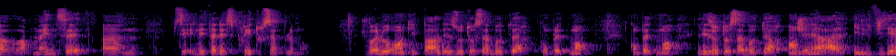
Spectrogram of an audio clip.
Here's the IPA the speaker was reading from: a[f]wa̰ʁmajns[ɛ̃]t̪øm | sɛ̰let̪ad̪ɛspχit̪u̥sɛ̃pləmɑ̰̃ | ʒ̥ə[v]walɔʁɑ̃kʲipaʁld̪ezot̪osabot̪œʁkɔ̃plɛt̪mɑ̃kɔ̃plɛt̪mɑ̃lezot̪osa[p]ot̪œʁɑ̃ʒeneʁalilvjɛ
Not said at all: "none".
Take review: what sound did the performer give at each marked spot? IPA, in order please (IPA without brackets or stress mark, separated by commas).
v, ɛ, v, b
